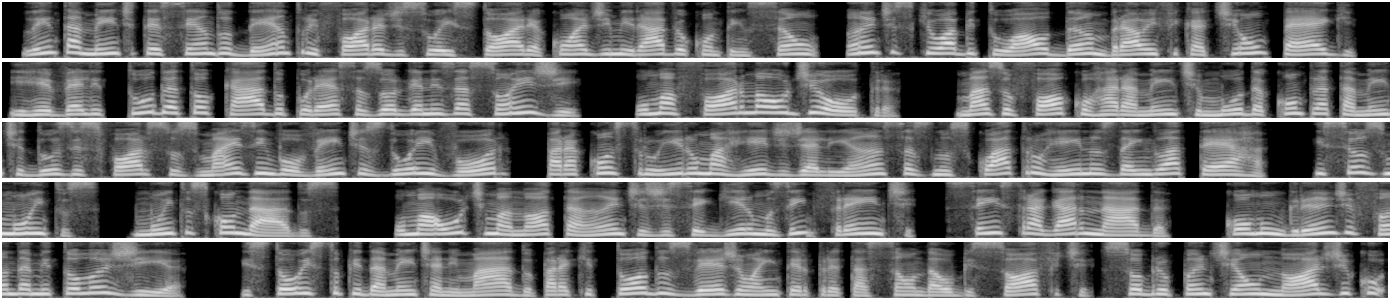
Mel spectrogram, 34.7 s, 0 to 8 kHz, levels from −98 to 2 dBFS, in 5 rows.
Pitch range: 205-260 Hz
